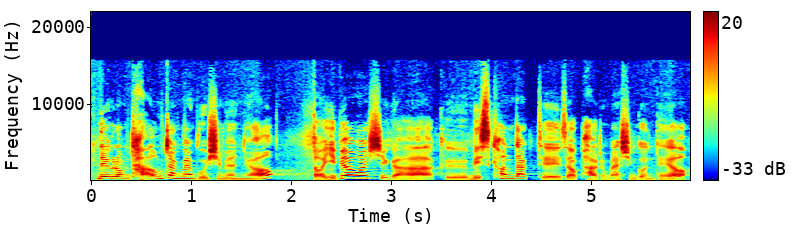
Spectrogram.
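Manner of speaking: usual speaking voice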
